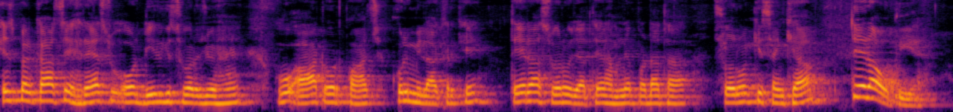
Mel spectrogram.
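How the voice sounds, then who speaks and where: A man's voice: on the high side, dark tone, echoey room. A man teaching a Sanskrit grammar lesson for exam preparation, reciting definitions and then explaining them plainly, drawing out vowels to show the sounds. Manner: drawn-out vowels when demonstrating sounds.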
